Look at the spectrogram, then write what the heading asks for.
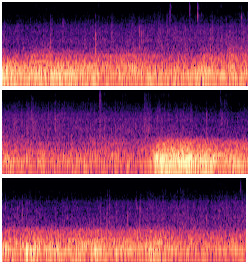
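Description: Light rain pattering on banana plants over a steady low rumble; the rumble swells suddenly about eight seconds in.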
